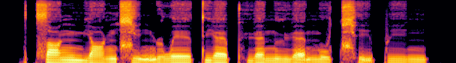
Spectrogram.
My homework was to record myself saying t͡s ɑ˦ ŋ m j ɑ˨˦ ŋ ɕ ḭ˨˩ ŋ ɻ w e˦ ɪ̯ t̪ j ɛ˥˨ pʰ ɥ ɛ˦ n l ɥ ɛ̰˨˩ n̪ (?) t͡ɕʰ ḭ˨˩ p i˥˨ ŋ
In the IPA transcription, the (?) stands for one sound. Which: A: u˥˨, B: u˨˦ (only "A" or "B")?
A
